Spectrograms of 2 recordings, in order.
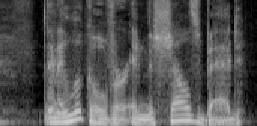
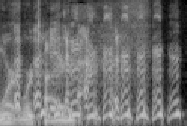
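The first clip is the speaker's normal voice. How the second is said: laughing complaint; 11 semitones higher, much slower than usual. Retold or imitated. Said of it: "Oh my God, please".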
